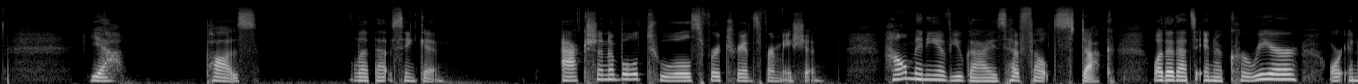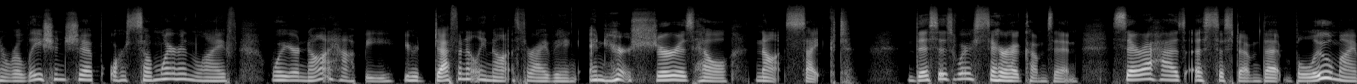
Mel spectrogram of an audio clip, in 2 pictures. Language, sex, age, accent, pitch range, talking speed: English, female, 20-39, American, 160-200 Hz, 130 wpm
